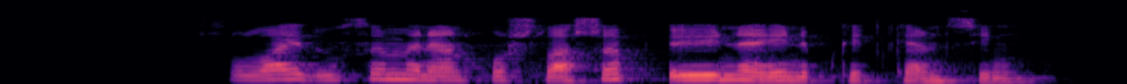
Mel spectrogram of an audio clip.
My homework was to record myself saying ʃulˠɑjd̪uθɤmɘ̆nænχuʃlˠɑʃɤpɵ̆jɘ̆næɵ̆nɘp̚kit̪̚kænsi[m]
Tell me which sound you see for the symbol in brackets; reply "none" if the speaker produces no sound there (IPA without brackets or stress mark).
ŋ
